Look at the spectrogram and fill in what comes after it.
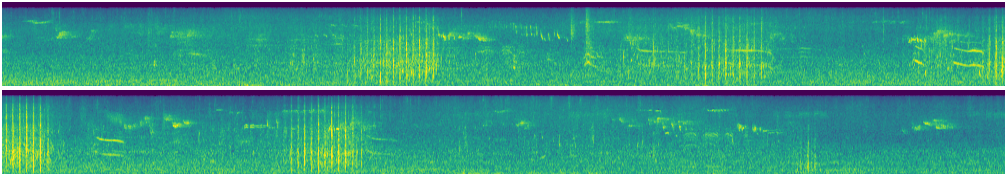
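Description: Wetland bird sounds: scattered short chirps and whistles, and four loud rattles of rapid even pulses, each lasting one to two seconds and coming every four to five seconds.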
